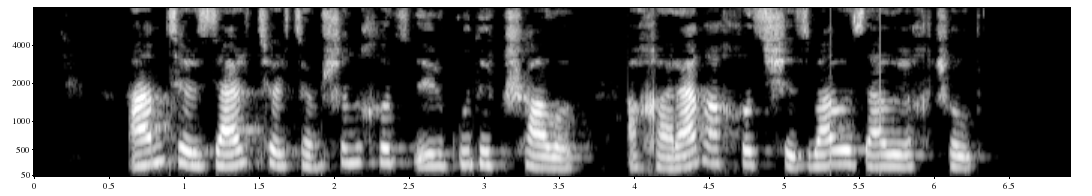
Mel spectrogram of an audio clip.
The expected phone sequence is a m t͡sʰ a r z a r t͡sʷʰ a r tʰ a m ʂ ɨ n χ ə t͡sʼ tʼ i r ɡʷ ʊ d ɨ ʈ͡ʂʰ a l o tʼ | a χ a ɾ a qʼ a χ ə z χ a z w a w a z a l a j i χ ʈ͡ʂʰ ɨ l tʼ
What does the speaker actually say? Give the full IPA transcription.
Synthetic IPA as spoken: a m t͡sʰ a r z a r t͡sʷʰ a r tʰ a m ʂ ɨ n χ ə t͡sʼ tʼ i r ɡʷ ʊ d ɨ ʈ͡ʂʰ a l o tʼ | a χ a ɾ a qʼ a χ ə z ʃ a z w a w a z a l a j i χ ʈ͡ʂʰ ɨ l tʼ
